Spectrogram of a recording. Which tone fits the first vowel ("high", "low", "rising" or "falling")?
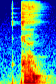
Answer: low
